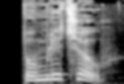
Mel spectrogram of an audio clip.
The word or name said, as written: bumletog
